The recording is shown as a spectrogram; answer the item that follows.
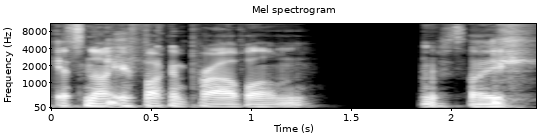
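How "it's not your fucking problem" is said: normal talking voice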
